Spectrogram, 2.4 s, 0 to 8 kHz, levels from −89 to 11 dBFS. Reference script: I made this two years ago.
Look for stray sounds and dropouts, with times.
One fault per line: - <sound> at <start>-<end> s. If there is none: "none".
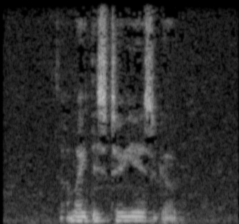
none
